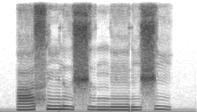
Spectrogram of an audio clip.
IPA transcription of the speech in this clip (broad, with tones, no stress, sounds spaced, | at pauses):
a˨˦ s ĩ˧ ɾ ɨ˨ ʃ ɨ˨ ŋ eː˨ ɾ i˨ ʃ i˦˨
